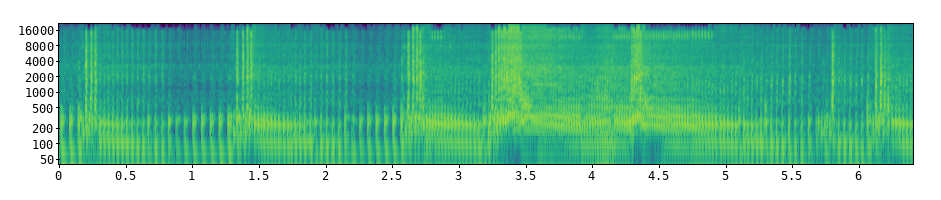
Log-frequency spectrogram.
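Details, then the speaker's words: 2016 Yamaha Raptor 700 SE single with 11.1 compression piston and Hot Cam stage 3, exhaust during throttle stabs: loud, popping revs, one blip stuttering before picking up; it is running a little rich and needs more auto-tuning. "It is running a little rich. You'll probably be able to hear that. It stuttered a little bit on one of the throttle stabs I gave it."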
